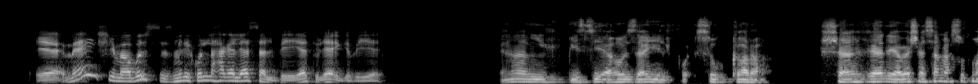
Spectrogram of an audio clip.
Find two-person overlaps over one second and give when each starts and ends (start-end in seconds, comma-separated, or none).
none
